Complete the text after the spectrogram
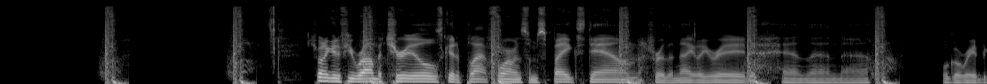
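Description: An axe chops into a tree trunk with sharp, woody thuds.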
